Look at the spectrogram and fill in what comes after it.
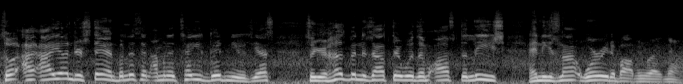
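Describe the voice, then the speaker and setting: A man talks loudly at a very fast pace in a high pitch. His tone is animated and his pitch varies in an ordinary way. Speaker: dog trainer. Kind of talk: casual chat.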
